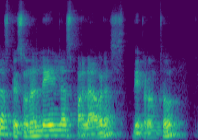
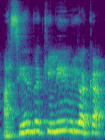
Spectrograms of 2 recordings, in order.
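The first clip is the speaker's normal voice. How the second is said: furious shout; 6 dB louder than usual. Retold or imitated. Father scolding his son off the bricks, furious shout. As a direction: yell it down at the child like a frightened father. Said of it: "así, así".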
